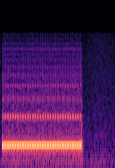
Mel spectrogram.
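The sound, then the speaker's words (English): A single steady ringing tone on a telephone line, from a call to the Link Hotel and Casino in Las Vegas. It holds level for about a second before cutting off abruptly into near silence. “Calling the Link Hotel and Casino in Las Vegas.”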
